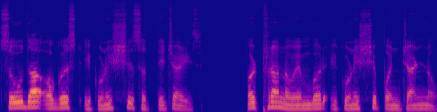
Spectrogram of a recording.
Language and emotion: Goan Konkani, neutral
